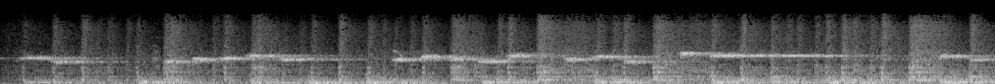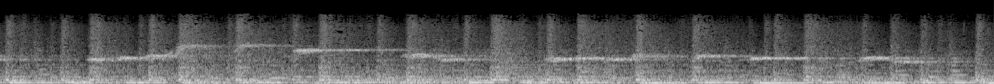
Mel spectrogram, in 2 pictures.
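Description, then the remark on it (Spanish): The whistled march theme from the film The Bridge on the River Kwai: a jaunty whistled melody carries steadily over a thumping band accompaniment, the bright tune stepping through short repeated phrases with a brisk, regular beat and no voices. “es el tema más reconocible de la inolvidable película del maestro David Lynn, El puente sobre el río Kwai.”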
